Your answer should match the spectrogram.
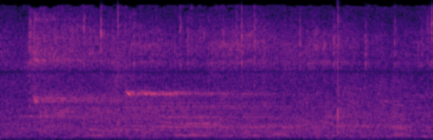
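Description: Table tennis ball tapping once, faintly, near the end, over a steady babble of voices in a sports hall.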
